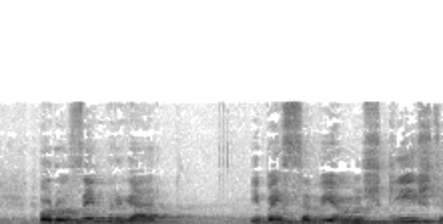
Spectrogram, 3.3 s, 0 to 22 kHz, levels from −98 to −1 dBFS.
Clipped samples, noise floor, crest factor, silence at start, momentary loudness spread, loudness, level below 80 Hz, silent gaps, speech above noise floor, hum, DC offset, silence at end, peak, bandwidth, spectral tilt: under 0.1%; -47 dBFS; 16 dB; 0.3 s; 11 LU; -20 LUFS; -56 dBFS; none; 29 dB; none; under 0.1%; 0 s; -4 dBFS; 12 kHz; -4.5 dB/octave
